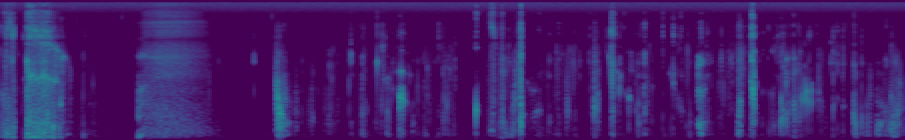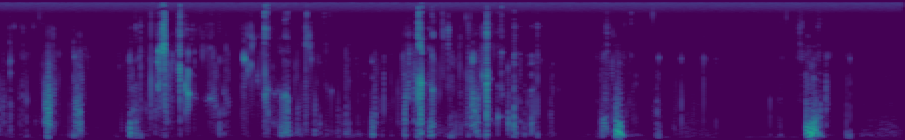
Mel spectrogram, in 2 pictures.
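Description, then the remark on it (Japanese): Chewing of food with wet, crunchy bites and irregular smacking bursts over about eighteen seconds, quiet overall but intimate, with no talking. “また、前回のように咀嚼するから、聞いてくれ。”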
